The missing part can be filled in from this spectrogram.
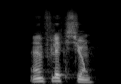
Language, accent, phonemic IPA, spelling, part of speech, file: French, France, /ɛ̃.flɛk.sjɔ̃/, inflexion, noun, LL-Q150 (fra)-inflexion.wav
- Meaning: 1. change, especially a slight drop 2. bow (of the body or head) 3. inflection 4. vowel mutation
